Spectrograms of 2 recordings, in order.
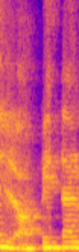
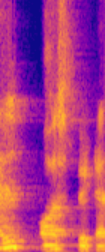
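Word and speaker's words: L'Hôpital: इसे लॉपिटल बोलते हैं, प्रोनाउंसिएशन इसका सही लॉपिटल होता है, लेकिन कुछ लोग किसे बोलते हैं एल हॉस्पिटल, तो प्रोनाउंसिएशन पे मत जाना है ना, मैंने बता दिया। इसका जो करेक्ट प्रोनाउंसिएशन होता है वो होता है लॉपिटल, एच इसमें क्या होता है, तो साइलेंट होता है, और कुछ लोग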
